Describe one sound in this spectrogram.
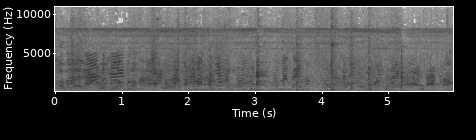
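A woman vendor talks with a customer nearby.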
